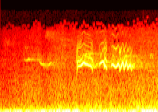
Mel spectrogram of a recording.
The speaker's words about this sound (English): Birds are chirping, a breeze is blowing, and chickens are clucking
